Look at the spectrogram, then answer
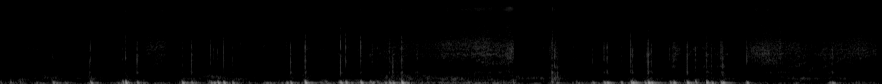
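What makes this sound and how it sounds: Fingertips and short nails of both hands tap quickly on a flat white corrugated cardboard sheet lying on a dark cloth. Bursts of soft, deep, dull thuds come in quick clusters, broken by stretches of a steady, brighter, hissing rustle.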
